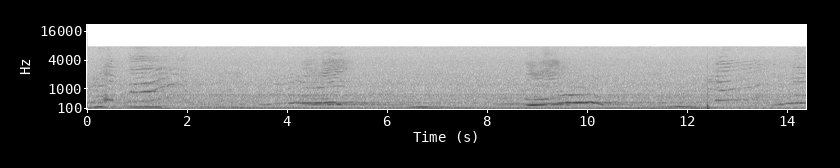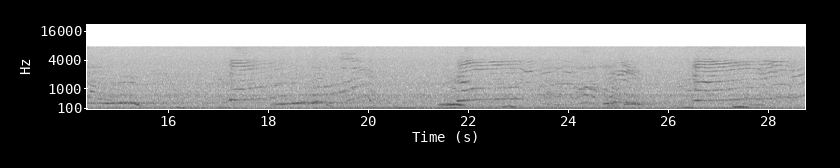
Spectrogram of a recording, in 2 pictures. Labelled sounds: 0.8	1.6	humpback whale, 0.80 to 4.8 kHz
4.6	5.1	humpback whale, 2.1 to 4.1 kHz
8.8	9.1	humpback whale, 1.7 to 2.2 kHz
12.6	14.4	humpback whale, 1.3 to 3.8 kHz
17.2	18.0	humpback whale, 0.93 to 7.5 kHz
19.5	19.7	humpback whale, 4.1 to 4.5 kHz
21.8	24.6	humpback whale, 0.86 to 4.2 kHz
24.9	25.4	humpback whale, 1.9 to 2.5 kHz
26.5	28.7	humpback whale, 0.96 to 7.3 kHz

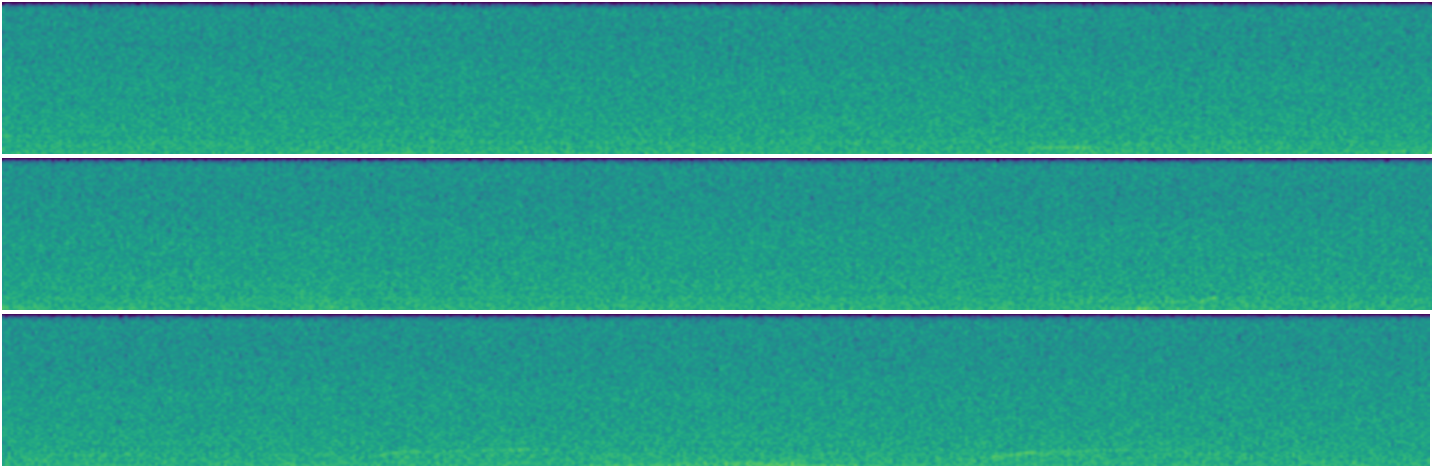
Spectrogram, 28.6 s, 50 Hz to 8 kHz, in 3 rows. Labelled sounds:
21.6	22.0	humpback whale, 0.80 to 0.90 kHz

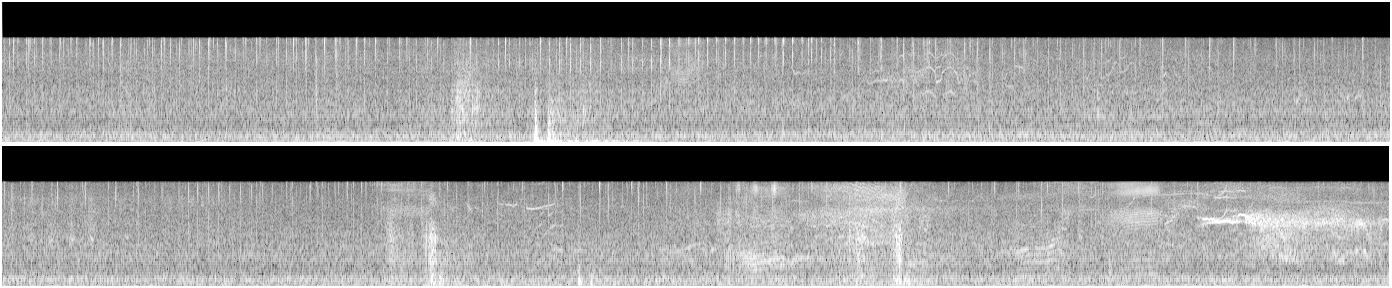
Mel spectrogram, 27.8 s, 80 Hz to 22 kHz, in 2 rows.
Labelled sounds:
21.3	21.7	killer whale, southern resident, 0.66 to 0.89 kHz
25.1	25.4	killer whale, southern resident, 2.1 to 3.4 kHz
27.3	27.7	killer whale, southern resident, 4.2 to 4.3 kHz

